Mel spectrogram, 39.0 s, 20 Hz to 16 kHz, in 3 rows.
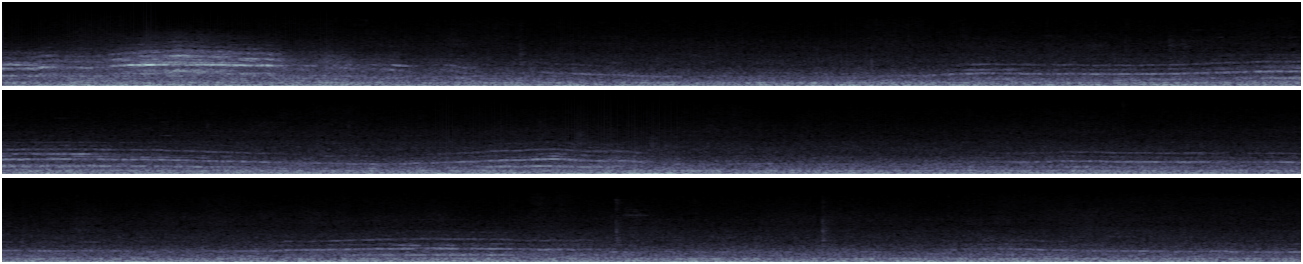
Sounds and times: wind howling through a doorway 0:00.0 - 0:38.9

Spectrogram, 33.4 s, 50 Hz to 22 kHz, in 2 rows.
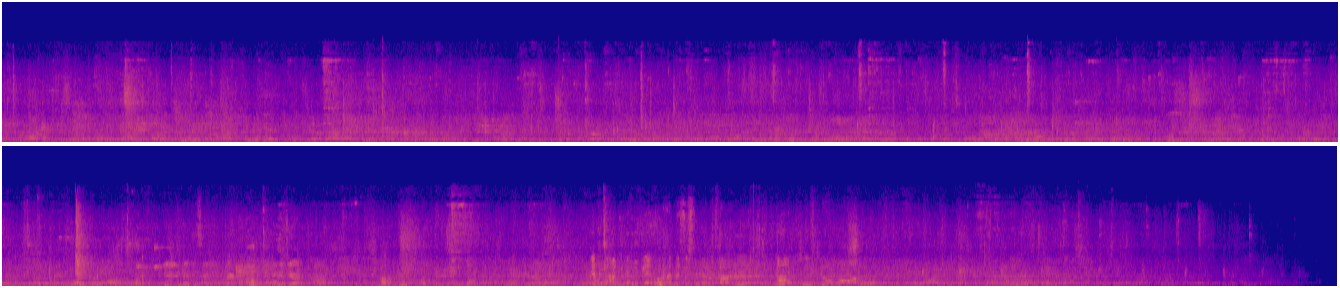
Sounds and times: train 0:00.0 - 0:18.0
people 0:00.0 - 0:33.3
train 0:26.2 - 0:33.2

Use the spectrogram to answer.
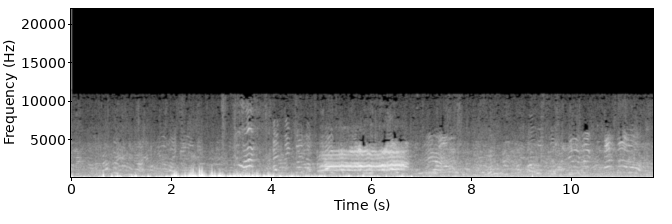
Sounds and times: Children laughing and shrieking 0:00.0 - 0:11.6
people are walking 0:00.0 - 0:11.6

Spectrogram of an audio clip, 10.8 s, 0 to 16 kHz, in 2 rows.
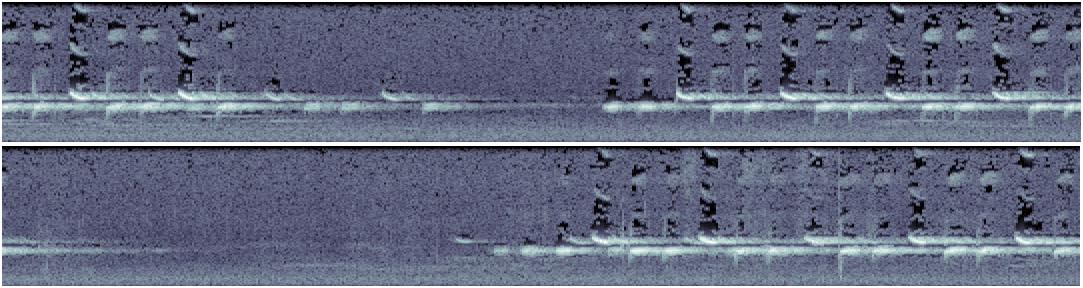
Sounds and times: Bird singing 0:00.0 - 0:05.9
Bird singing 0:06.8 - 0:10.7

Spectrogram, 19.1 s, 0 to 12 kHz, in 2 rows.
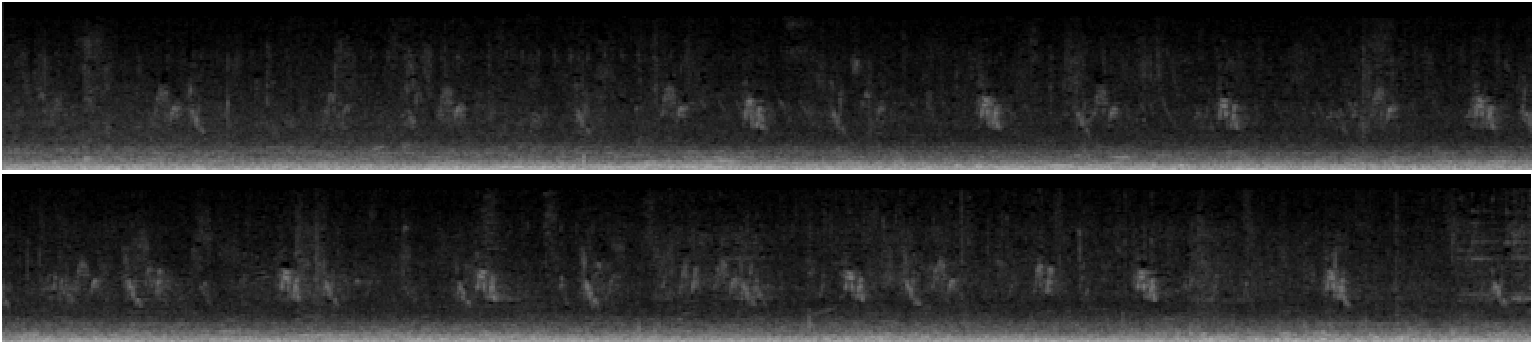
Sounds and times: people 0:00.0 - 0:19.1

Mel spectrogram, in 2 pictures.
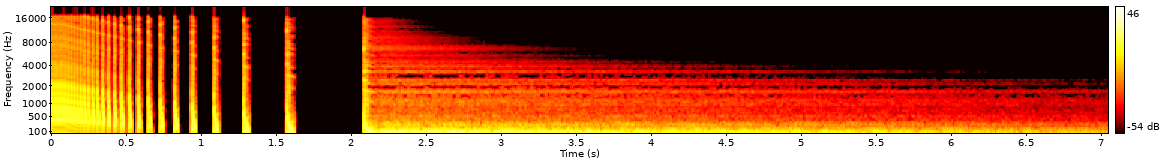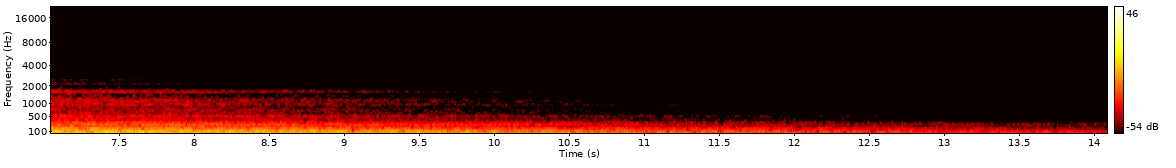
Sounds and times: Exponential impact 0:00.0 - 0:01.6

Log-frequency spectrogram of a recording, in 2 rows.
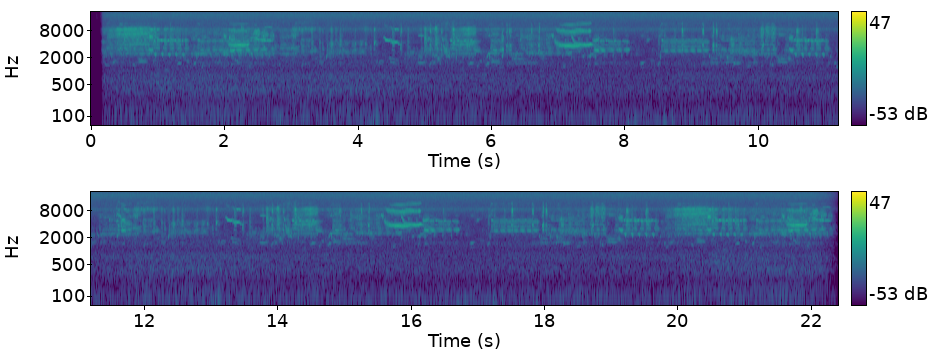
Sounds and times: Atlantic Ocean can be heard in the distance 0:00.2 - 0:22.4
Bird sounds 0:00.2 - 0:22.4

